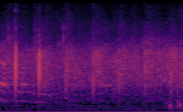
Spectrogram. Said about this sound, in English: let's give God another big hand clap this morning.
